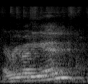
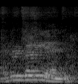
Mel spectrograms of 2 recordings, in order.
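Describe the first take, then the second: First: Raised, loud call rising on "in"; high question, climbing to the end on "in". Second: High start on "everybody", falling to "in"; raised voice with a falling close on "in"; falling statement. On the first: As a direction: ask it with "in" swooping up. Asking, then confirming with dogs. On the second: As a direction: state it, letting "in" drop. Repeats it as a statement. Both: Real, not acted.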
